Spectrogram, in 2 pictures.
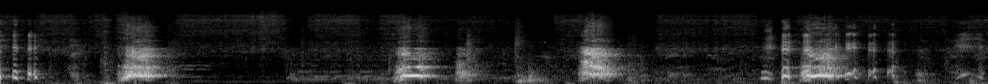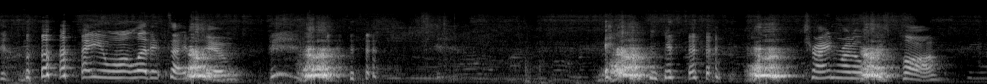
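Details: Indoors, Dozer, a young English Mastiff aged 7 months, barks excitedly while chasing a remote control car: repeated short, deep barks every one to two seconds, mixed with people talking and calling to him.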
